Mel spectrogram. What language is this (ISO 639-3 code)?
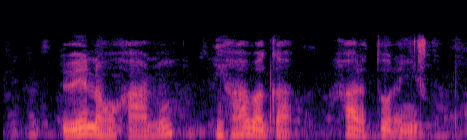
kin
